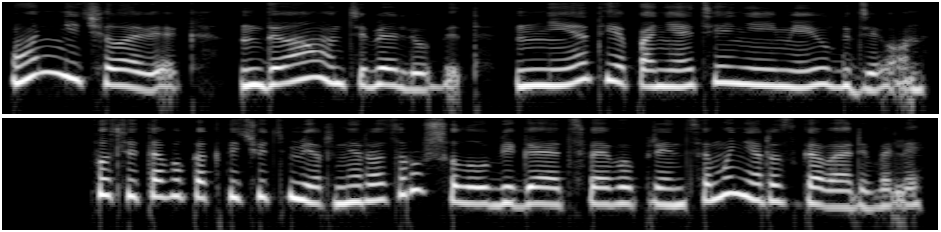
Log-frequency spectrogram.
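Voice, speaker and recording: A woman voicing a sarcastic, sharp-tongued female monster with claws in an audiobook, mocking and tart. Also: fairly high pitch, lively intonation, normal speed, no room sound, clean studio sound, lightly acted. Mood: bored. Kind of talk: audiobook character reading.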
